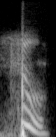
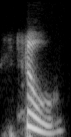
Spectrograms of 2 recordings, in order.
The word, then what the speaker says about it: ث: Okay, so the th sound is a very soft sound, and it's pronounced like this. Thu.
